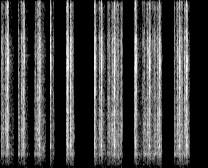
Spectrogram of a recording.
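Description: Typewriter-style key-click sound effect: about a dozen short, sharp clicks in quick, uneven succession, stopping just before the end, as text is typed out on screen.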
